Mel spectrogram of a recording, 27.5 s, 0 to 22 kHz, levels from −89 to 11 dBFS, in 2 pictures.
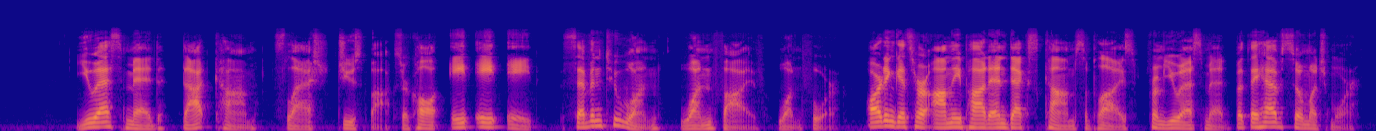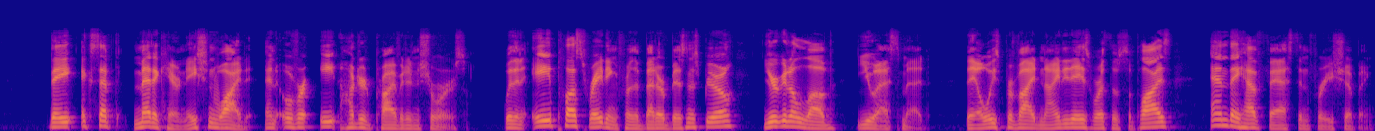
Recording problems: high frequencies cut off; noticeable; nothing above 8 kHz

